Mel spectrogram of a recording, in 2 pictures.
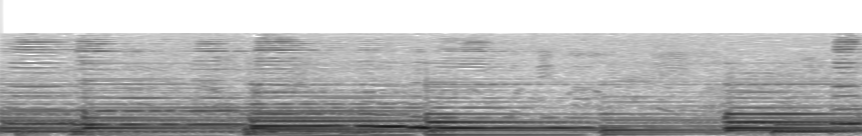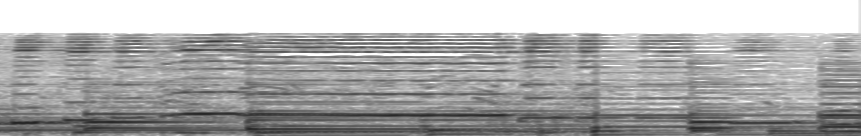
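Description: Trumpet playing a jazz ballad solo over electric guitar and keyboard accompaniment, with notes that slide between pitches and a long held note in the second half.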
